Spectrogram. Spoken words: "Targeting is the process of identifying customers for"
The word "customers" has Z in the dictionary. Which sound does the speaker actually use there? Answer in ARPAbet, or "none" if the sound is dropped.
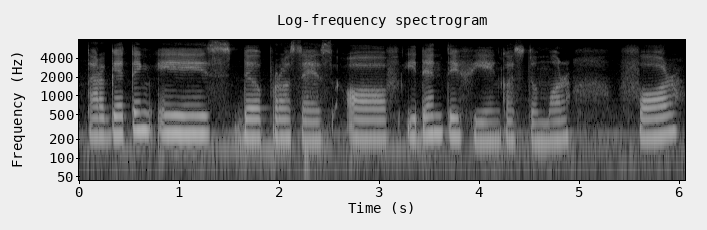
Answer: none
